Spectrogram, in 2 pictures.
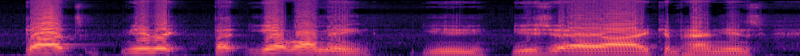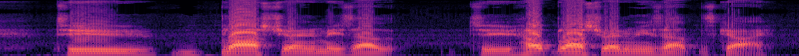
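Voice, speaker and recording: Man, nasal from a cold, mid pitch, rambling enthusiastic game reviewer voiceover. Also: a little mellow, poor audio. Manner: rambling, sweary, enthusiastic, restarts often. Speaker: gaming YouTuber. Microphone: voiceover mic.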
